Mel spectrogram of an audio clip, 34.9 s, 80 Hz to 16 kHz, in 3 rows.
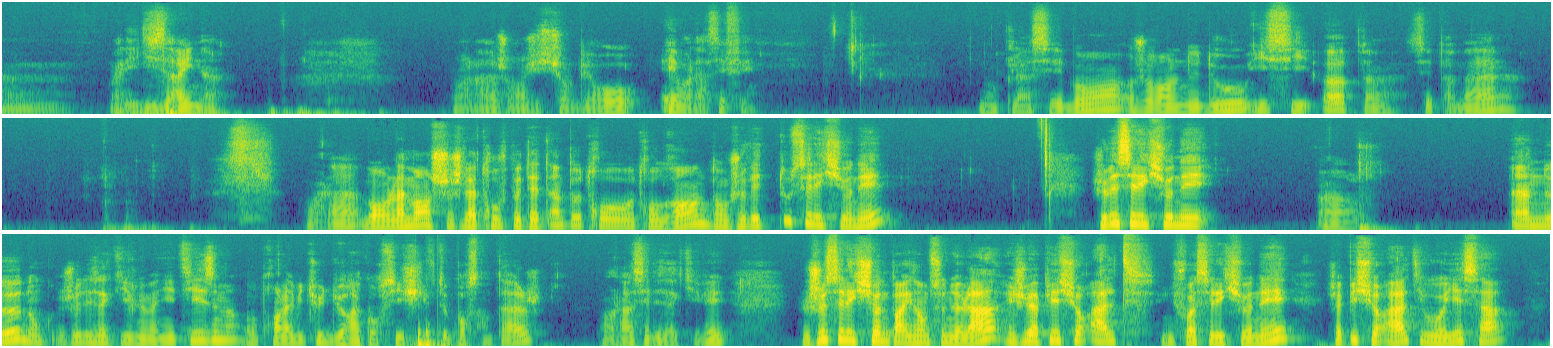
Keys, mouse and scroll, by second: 0.7-2.7 typing, 4.6 click, 5.4 middle click, 7.8 ctrl+click, 9.0 click, 10.8 click, 11.6 click, 12.3 KP_Subtract, 13.2 middle click, 13.8 middle click, 14.6 click, 15.6 click, 16.5-18.2 drag, 21.8 KP_Add, 22.5 middle click, 29.2-34.8 drag.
